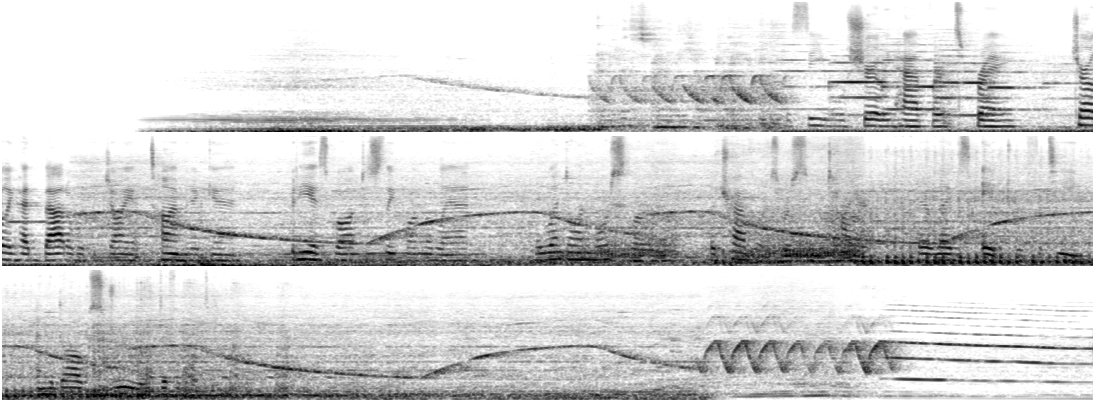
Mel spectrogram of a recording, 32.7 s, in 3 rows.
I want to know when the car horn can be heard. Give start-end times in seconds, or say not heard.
not heard.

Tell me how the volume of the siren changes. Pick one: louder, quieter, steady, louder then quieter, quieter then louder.
steady.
